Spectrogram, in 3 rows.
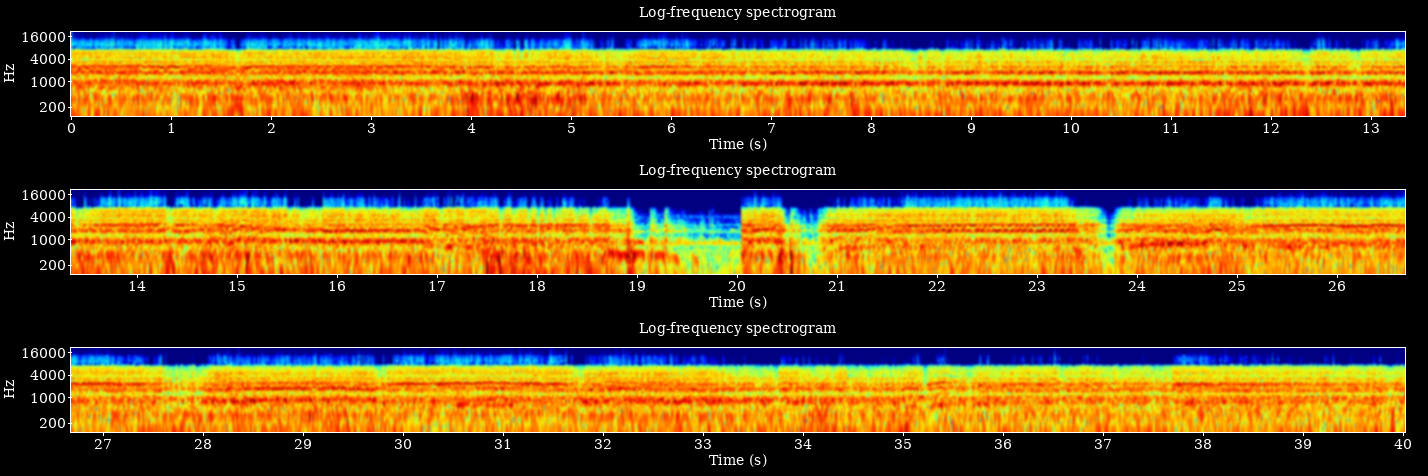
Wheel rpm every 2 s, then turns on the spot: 210, 210, 230, 230, 230, 230, 230, 240, 230, 90, 80, 180, 160, 200, 200, 190, 200, 190, 190, 200.
none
